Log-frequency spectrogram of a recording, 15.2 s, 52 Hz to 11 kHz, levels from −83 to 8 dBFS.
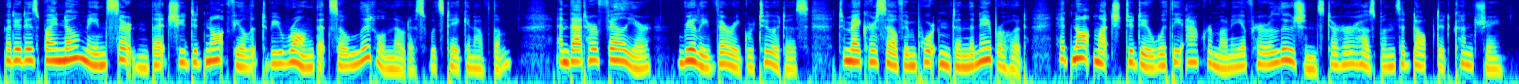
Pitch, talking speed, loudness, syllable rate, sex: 190 Hz, 215 wpm, -20 LUFS, 5.5 syllables/s, female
